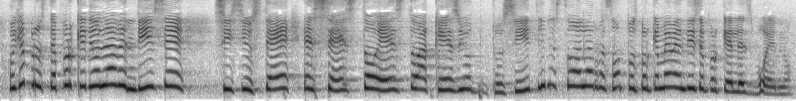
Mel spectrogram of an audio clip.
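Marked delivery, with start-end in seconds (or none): 0.1-4.7 higher, indignant complaint; mock indignation. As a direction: imitate someone protesting, a bit shrill in pitch. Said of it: "alguna gente se enoja y dice". (queja indignada imitada, más aguda)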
